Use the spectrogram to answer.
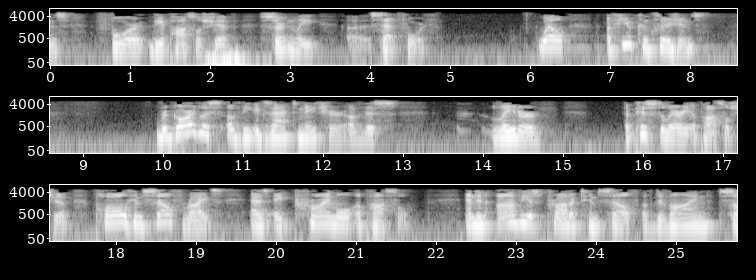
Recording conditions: large echoing room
